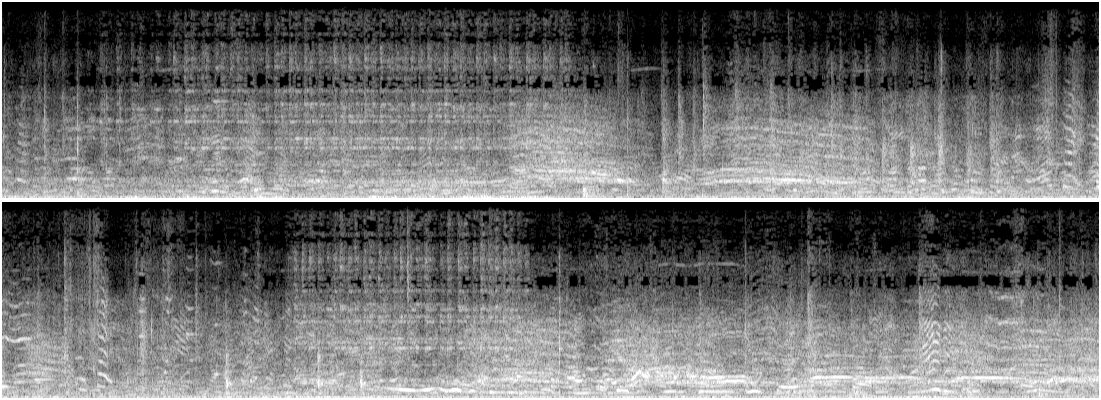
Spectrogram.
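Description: Children's voices chatter and call out in the open air.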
